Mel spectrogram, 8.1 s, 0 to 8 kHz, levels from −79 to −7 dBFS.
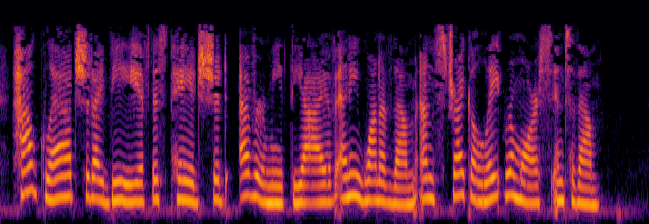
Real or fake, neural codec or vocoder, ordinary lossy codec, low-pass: fake; vocoder, 22.05 kHz, 80 mel bands, WaveNeXt; MP3, 24 kbps; 7.2 kHz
